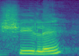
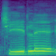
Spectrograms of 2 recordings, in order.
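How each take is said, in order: First: The first sound is a fricative sh. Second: The first sound is an affricate ch. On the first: This variant is socially stigmatized. "la variante fricativa sh" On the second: This is the unmarked everyday variant. "la realización africada ch es la variante no marcada"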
